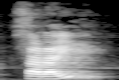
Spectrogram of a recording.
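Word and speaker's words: Sarai: que a Saray sar Cómo se dice Saraí Sara se pronuncia Sara Bueno pues Sara Sara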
